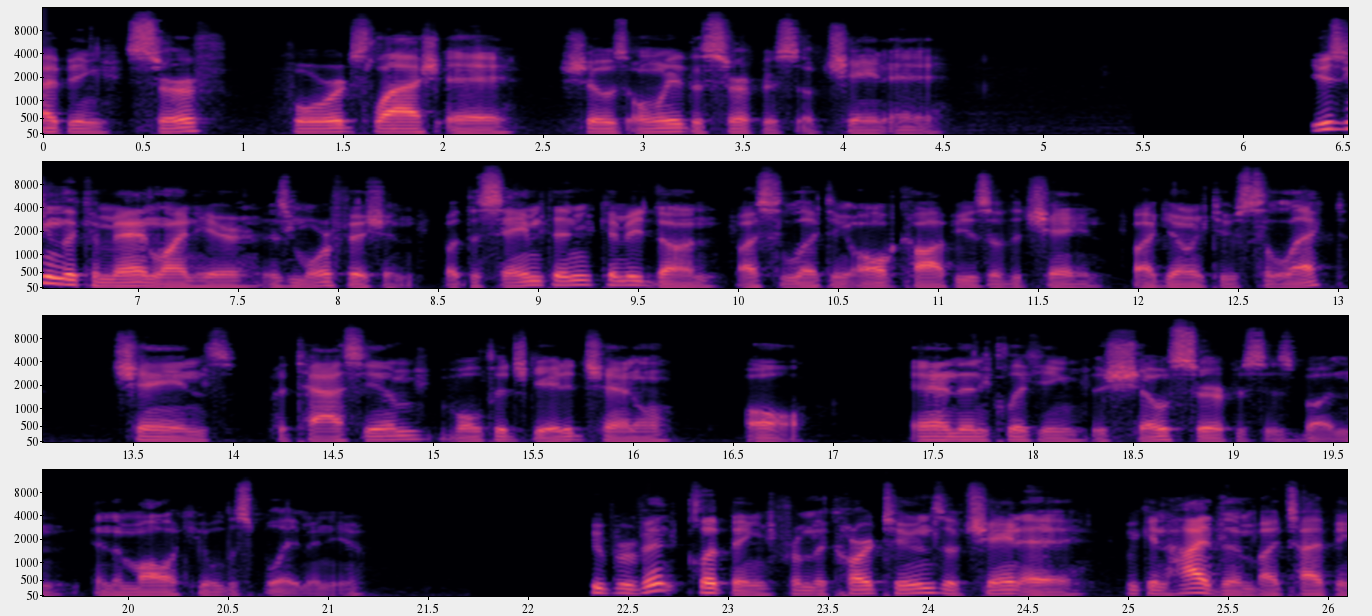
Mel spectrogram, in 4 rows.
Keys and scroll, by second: 1.2 typing, 24.2-24.9 typing.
